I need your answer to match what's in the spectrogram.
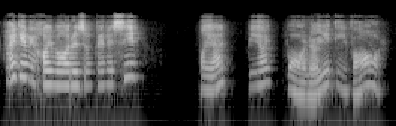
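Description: A woman voicing a kind, beautiful bird who speaks in a gentle, encouraging way. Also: sits high, expressive, voice pushed up.

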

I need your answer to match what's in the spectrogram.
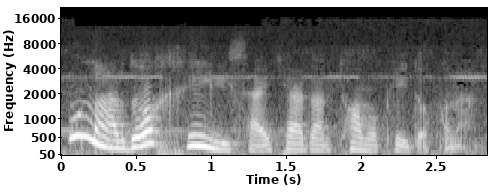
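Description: A woman's voice: on the low side, huge pitch swings. A woman storyteller reading a children's story aloud with expression, speaking to children. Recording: dull recording with music behind.

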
